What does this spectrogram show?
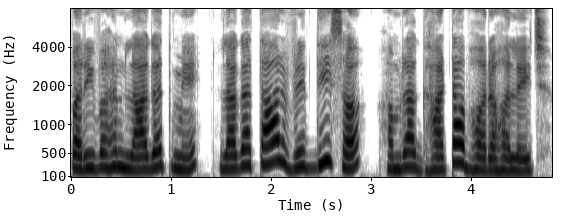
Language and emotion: Maithili, sad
